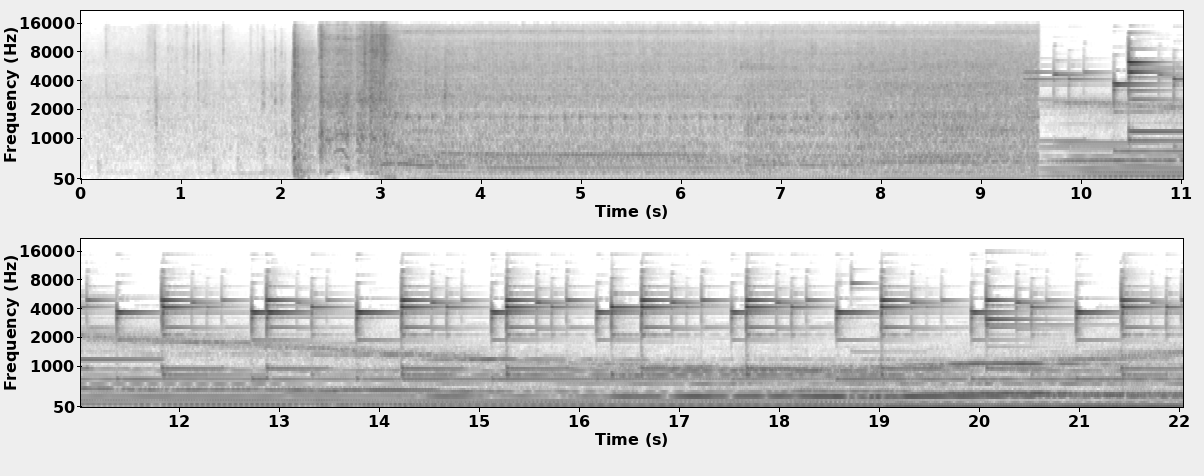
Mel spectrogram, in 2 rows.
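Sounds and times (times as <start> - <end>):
car engine starting and idling: 0.5 - 9.6
bell-like music: 9.4 - 22.0.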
